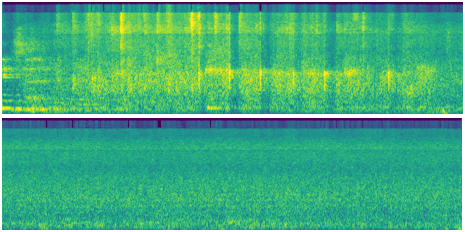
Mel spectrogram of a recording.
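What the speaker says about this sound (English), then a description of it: "please give a big round of applause to Chairman, sir" Audience applause for the college chairman at a Minerva Group of Colleges function in Indora: steady, close clapping that runs throughout, a little fuller at the start before settling into an even patter.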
